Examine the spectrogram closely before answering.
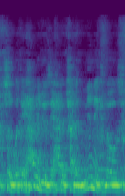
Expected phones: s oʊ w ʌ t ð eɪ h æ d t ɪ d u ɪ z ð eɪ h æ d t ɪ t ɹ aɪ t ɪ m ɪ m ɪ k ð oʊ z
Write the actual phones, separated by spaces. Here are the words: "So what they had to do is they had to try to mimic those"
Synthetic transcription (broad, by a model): s oʊ w ʌ t ð eɪ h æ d t ɪ d u ɪ z ð eɪ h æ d t ɪ t ɹ aɪ t ɪ m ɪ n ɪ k ð oʊ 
